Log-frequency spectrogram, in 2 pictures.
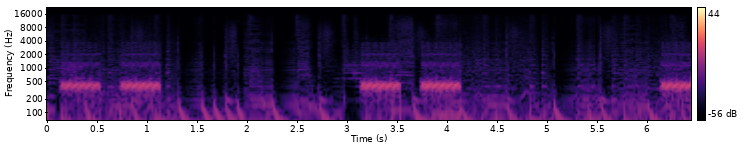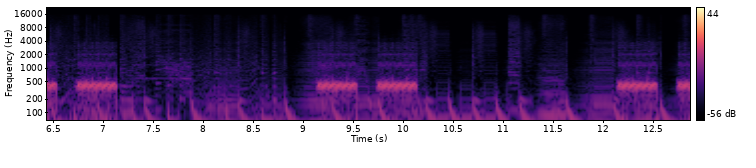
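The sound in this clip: Ringback tone on an outgoing telephone call: a double burst of ringing repeats at regular intervals of about three seconds, several times, over a steady background.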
